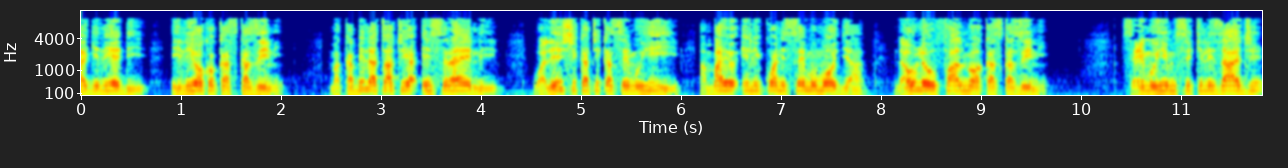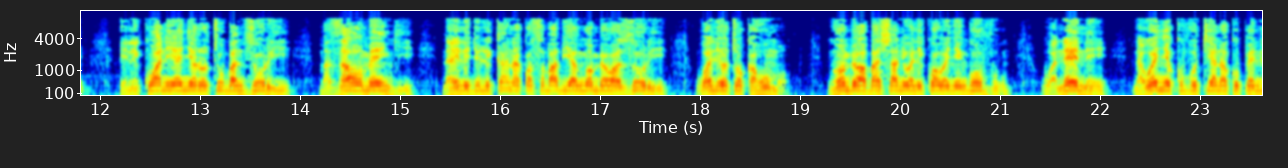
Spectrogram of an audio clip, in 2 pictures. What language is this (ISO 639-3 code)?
swa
